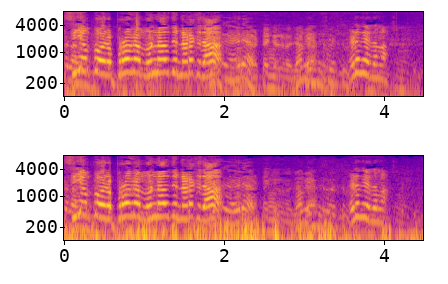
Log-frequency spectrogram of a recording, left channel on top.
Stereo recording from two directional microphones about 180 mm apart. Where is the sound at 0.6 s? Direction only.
40° right (ahead or behind).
